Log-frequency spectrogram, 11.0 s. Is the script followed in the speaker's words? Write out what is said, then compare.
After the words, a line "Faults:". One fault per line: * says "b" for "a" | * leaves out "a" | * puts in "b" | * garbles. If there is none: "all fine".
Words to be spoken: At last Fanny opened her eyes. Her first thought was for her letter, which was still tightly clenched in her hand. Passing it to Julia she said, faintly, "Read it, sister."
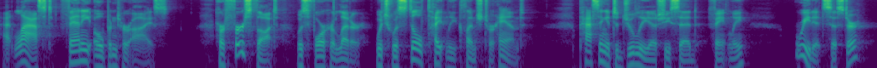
At last Fanny opened her eyes. Her first thought was for her letter, which was still tightly clenched her hand. Passing it to Julia she said, faintly, "Read it, sister."
Faults:
* leaves out "in"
